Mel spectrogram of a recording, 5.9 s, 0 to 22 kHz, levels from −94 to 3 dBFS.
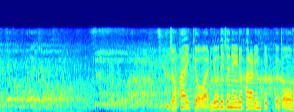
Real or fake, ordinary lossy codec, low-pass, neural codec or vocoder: fake; none; none; codec, 16 kHz, 8 kbps, FunCodec, trained on LibriTTS, 25 frames a second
